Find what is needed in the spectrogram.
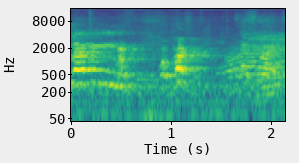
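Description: A man preaching in a raised, high-pitched voice.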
